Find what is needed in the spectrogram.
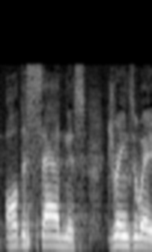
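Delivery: usual speaking voice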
